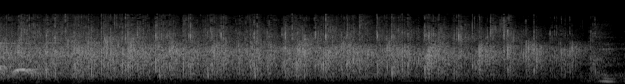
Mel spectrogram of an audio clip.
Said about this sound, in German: Gebt ihr mal einen riesen Applaus.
